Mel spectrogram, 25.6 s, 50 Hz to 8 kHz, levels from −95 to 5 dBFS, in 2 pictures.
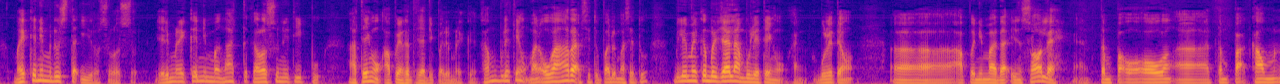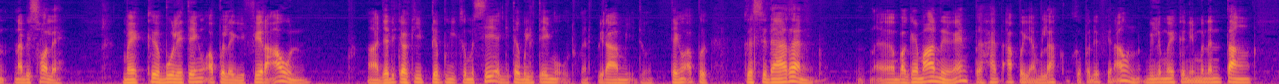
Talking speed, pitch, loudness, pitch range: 200 wpm, 115 Hz, -24 LUFS, 100-130 Hz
